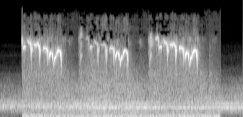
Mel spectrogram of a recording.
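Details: An albino Yellow-bellied Prinia (Prinia flaviventris) gives three quick phrases of high, slurred, warbling notes, each under a second long, spaced about a second and a half apart over a low background rumble.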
